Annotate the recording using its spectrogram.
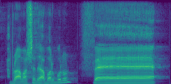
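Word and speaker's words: فاء: ফা কফ কাফ লাম মিম নুন ওয়াও হা হামজা ইয়া। ফা হরফটি আপনারা স্ক্রিনে দেখতে পাচ্ছেন। ফা হরফটি উচ্চারণের ক্ষেত্রে বারিক হবে এবং এক আলিফ টেনে পড়তে হবে।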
